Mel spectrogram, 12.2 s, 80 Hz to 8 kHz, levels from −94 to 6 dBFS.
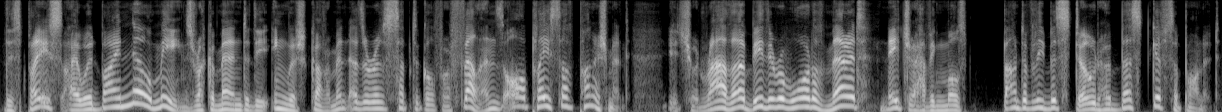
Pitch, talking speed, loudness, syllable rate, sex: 170 Hz, 190 wpm, -18 LUFS, 5.6 syllables/s, male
